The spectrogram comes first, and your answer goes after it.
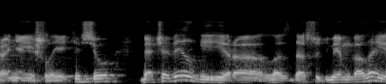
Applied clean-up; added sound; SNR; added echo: none; none; none; none.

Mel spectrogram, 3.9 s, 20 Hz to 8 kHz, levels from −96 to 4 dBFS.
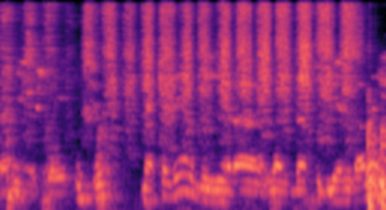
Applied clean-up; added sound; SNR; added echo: classical method WPE with log-MMSE.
